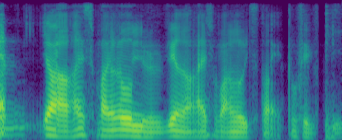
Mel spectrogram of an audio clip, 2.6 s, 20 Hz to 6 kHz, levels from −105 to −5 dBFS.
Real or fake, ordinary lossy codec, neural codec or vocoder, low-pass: fake; none; codec, 16 kHz in and 24 kHz out, 0.6 kbps, FireRedTTS-2 codec; 5.4 kHz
